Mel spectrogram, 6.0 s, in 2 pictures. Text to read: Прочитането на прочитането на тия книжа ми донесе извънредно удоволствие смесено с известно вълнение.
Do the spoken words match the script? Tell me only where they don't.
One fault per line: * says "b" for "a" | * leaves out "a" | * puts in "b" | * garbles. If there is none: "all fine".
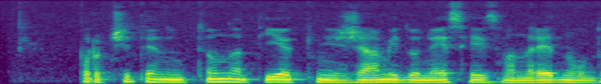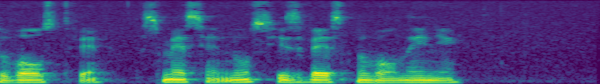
* leaves out "прочитането на"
